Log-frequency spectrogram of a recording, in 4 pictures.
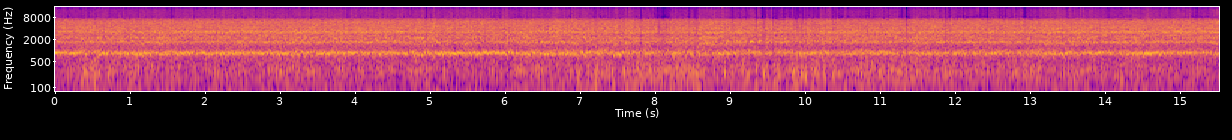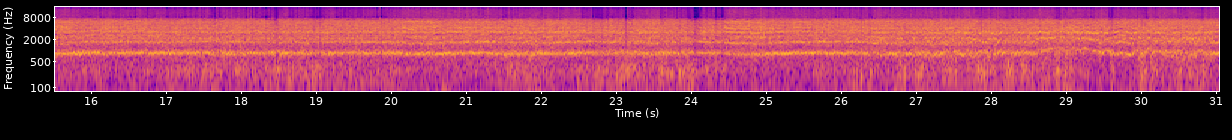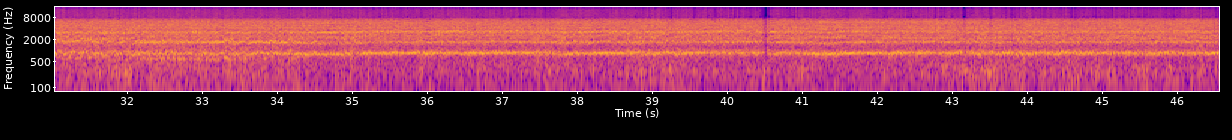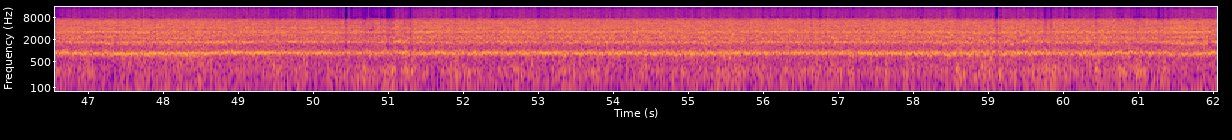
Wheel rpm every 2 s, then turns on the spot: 230, 230, 220, 230, 230, 230, 230, 230, 230, 230, 220, 230, 230, 220, 250, 210, 200, 210, 230, 230, 230, 230, 230, 220, 220, 230, 230, 230, 230, 220, 230.
none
